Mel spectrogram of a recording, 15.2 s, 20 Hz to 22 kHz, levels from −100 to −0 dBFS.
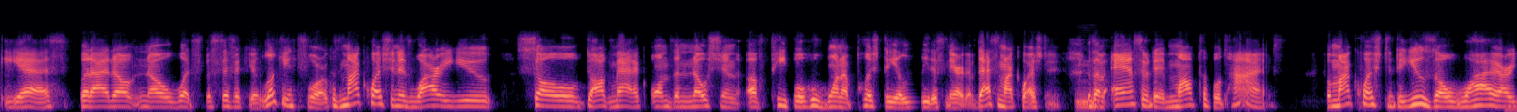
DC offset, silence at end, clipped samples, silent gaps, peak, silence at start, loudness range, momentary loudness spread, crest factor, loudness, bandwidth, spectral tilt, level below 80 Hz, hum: under 0.1%; 0 s; under 0.1%; none; -8 dBFS; 0.05 s; 1 LU; 7 LU; 20 dB; -28 LUFS; 7.4 kHz; -5.5 dB/octave; -76 dBFS; none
